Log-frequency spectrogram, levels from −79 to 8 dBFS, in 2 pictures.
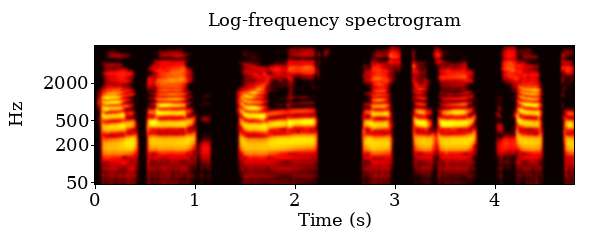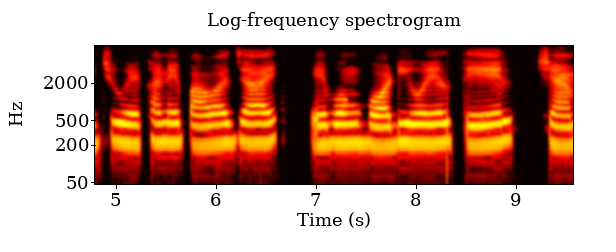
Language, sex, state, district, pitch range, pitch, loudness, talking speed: Bengali, female, West Bengal, Dakshin Dinajpur, 210-230 Hz, 220 Hz, -17 LUFS, 90 wpm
